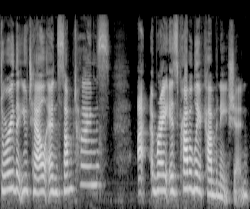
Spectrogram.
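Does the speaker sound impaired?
Yes: bilateral cleft lip and palate; congenital.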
